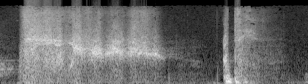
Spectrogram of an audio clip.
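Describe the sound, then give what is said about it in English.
A voice imitates an axe chopping down a tree: a long, loud breathy swish with a falling whistle, then after a pause a short, sharp double hit, with no speech. “As one of them was cutting down a tree, the iron axe head fell into the water. So we get the chop, chop”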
